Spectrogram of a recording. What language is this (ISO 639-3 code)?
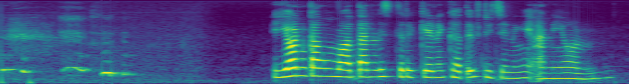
jav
